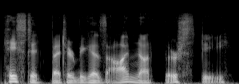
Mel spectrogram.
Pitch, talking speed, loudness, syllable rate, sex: 90 Hz, 175 wpm, -19 LUFS, 5.3 syllables/s, male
